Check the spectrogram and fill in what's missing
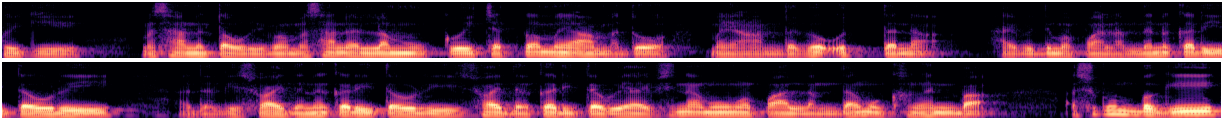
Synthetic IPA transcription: kʰojɡi | mɐsanɐtɐwɾibɐmɐsanɐlɐmkojt͡ʃɐt̚pɐmɐjamɐdɔmɐjamdɐɡɐʔṵtːɐnɐ̰ | ha̰jbɐdimɐpalːɐmdɐnɐkɐɾitɐwɾi | ɐ̰dɐɡiswajdɐnɐkɐɾitɐwɾiswajdɐnɐkɐɾitɐwɾihajbɐsinɐːmumɐpalːɐmdɐɐmukʰɐŋɐnbɐ̰ | ɐ̰suɡumbɐɡi

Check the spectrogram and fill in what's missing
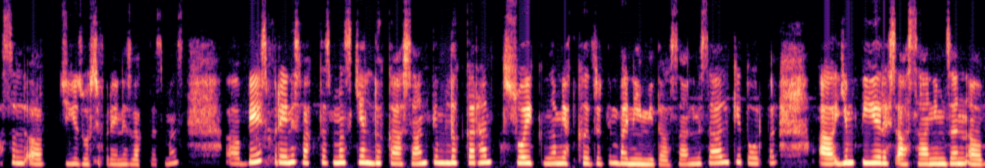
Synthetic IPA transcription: ɐsɨl | t͡ʃiːzoːsipɾeːnis̬ʋɐk̚t̪ɐsmɐnz | beːspɾeːnisʋɐk̚t̪ɐsmɐnzkʲɐnlɨkaːsaːnt̪imlɨkːɐɾɦɐnsoːjkɨɐmjɐt̪ʰkʰɨd̪ɾɨt̪imbʱɐniːmit̪aːsaːnmisaːlket̪oːɾpɐɾ | jimpiːɾɐsʲaːsaːnjimzɐn

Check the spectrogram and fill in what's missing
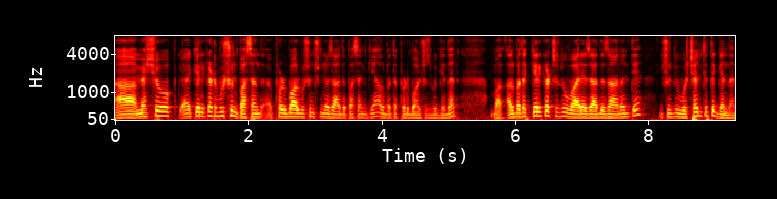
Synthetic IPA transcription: amet͡ʃʰukiɾkɐʈʋut͡ʃʰunpɐsɐnd̪pʰuʈbaːlbuʃʰunt͡ʃʰunɐzʲaːd̪ɐpɐsɐnd̪̚kiãɐlbɐt̪ɐpʰuʈbaːlt͡ʃʰuzbɨɡĩnd̪ɐn̰ | ɐ̰lbɐt̪ɐkiɾikɐʈ̚t͡ʃʰuzbuʋaːɾʲjazʲaːd̪ɐzaːnɐnt̪i | it͡ʃʰuzbɨʋut͡ʃʰɐnt̪it̪ɨɡʲẽnd̪ɐn

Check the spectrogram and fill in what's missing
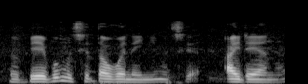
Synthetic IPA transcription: bebumusʰitawbanajnimusi | ajdajanɯ

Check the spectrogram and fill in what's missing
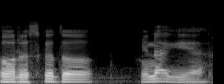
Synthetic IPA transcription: ɔɾəskəd̪ɔ | mɛnaʔɡɛja

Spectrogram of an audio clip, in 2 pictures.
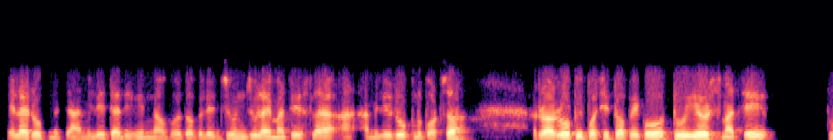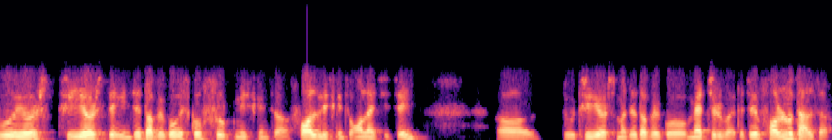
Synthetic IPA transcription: elajɾopnat͡sʌĩɦamilet̪jãd̪ekʰinʌbʌt̪ʌpaĩled͡zund͡zulajmat͡sʌĩeslajɦamileropnupʌrt͡sʰʌ | rʌropipʌt͡sʰit̪ʌpaĩkoʈuiʌrsmat͡sʌĩ | ʈujʌrst̪ʰrijʌrsd̪ekʰint͡sʌĩt̪ʌpaĩkoeskopʰruʈniskint͡sʰʌpʰʌlniskint͡sʰʌʌnlaj̃d͡zit͡sʌ̃ĩ | ʈut̪ʰrijʌrsmat͡sʌ̃ĩt̪ʌpaĩkomat͡serbʱʌeɾʌt͡sʌĩpʰʌlnut̪ʰalt͡sʰʌ

